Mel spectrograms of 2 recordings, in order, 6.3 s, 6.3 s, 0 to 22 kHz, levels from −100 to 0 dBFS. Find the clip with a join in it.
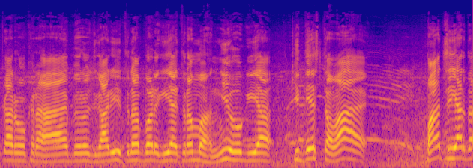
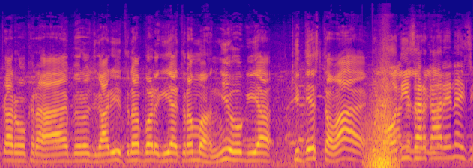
second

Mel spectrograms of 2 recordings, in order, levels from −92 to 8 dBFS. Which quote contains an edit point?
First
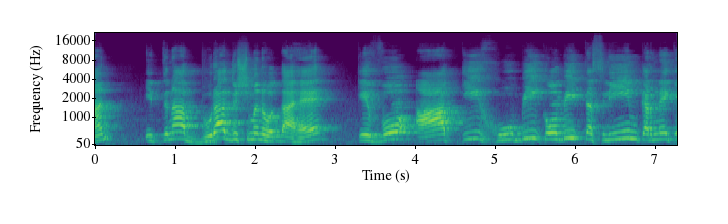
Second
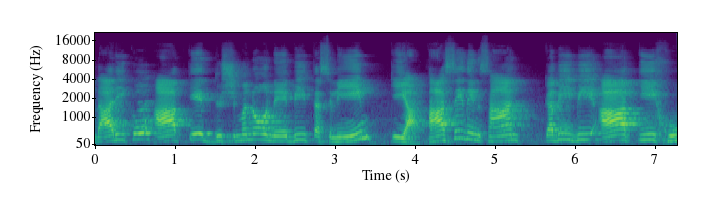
second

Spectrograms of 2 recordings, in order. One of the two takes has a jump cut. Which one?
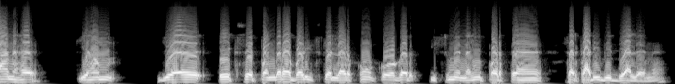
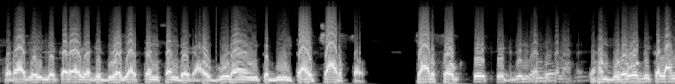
second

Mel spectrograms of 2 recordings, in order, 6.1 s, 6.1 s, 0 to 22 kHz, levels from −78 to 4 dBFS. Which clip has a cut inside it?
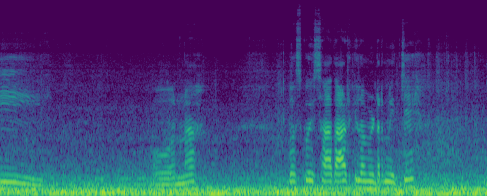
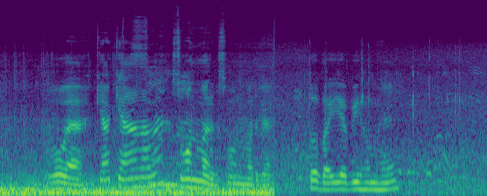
second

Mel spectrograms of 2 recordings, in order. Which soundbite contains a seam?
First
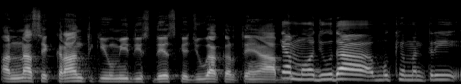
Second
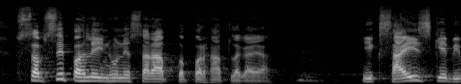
first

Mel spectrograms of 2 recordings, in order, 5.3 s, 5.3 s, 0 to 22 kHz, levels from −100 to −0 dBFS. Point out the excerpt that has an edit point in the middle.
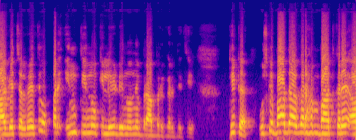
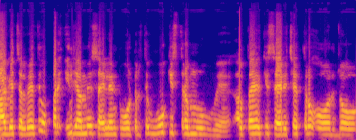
second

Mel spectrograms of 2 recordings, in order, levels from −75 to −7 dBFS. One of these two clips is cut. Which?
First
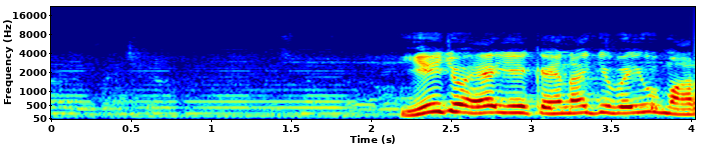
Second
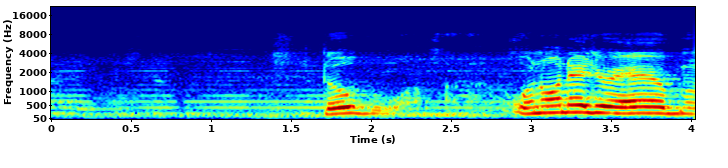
first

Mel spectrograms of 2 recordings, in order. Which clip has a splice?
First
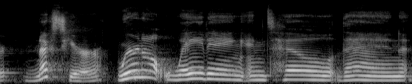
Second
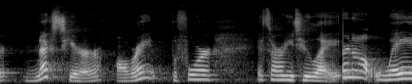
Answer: first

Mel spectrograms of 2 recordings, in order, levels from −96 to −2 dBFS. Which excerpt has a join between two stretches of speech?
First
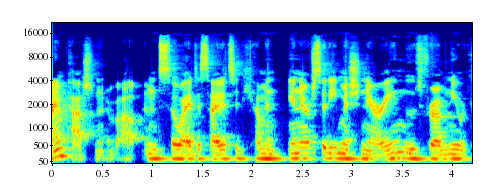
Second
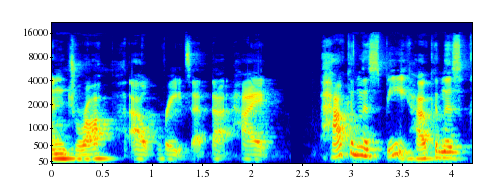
second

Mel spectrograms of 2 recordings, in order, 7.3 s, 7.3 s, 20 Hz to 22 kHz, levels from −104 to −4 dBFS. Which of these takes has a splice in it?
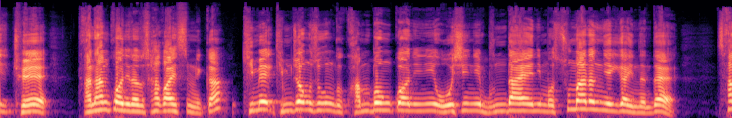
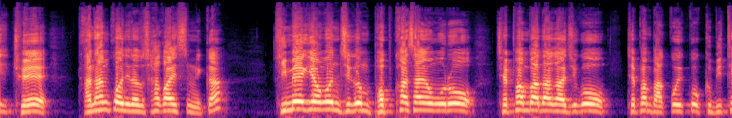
first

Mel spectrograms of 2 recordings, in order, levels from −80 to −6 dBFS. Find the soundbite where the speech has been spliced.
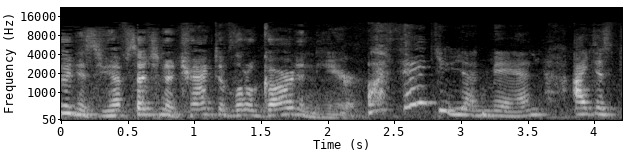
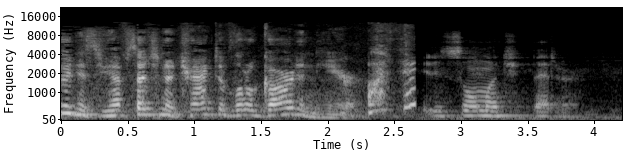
second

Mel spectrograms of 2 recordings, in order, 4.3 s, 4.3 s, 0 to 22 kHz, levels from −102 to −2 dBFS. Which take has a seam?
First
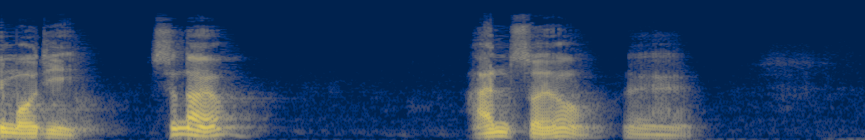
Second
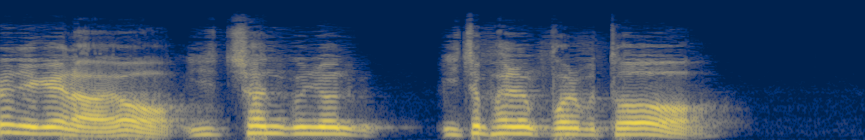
second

